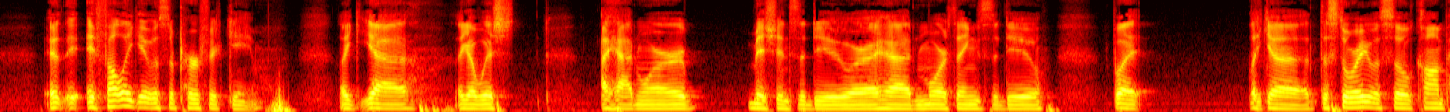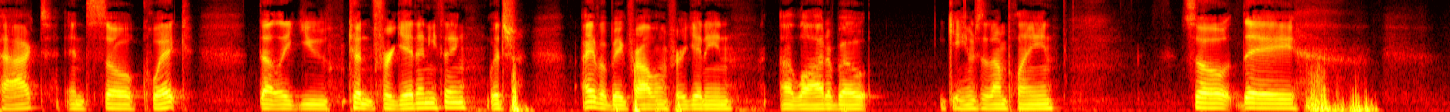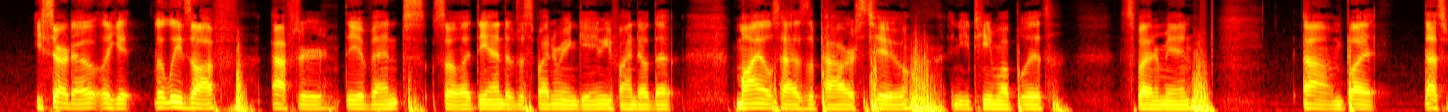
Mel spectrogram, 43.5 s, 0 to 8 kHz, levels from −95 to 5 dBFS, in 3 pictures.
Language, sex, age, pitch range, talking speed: English, male, 20-39, 105-115 Hz, 135 wpm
